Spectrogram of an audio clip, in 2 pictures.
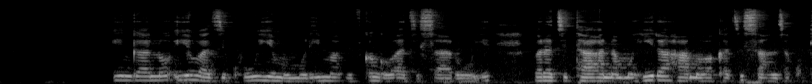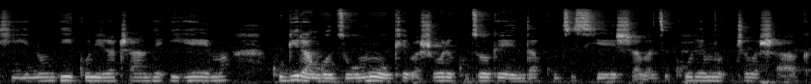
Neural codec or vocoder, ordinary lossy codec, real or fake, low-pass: vocoder, 48 kHz, 128 mel bands, Vocos; MP3, 96 kbps; fake; 14.4 kHz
